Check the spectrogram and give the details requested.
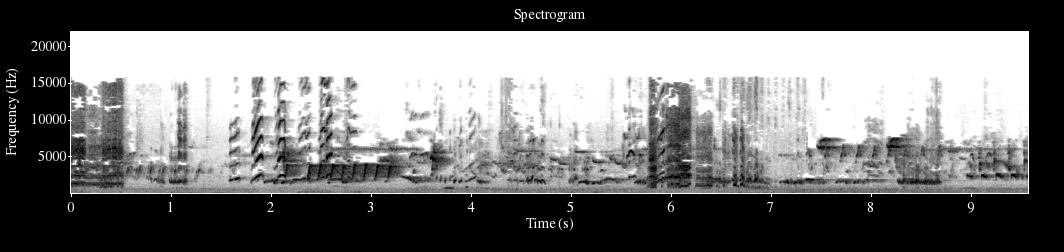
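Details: Australian lorikeets calling in a group: loud rasping screeches and sharp chirps in rapid, irregular bursts, overlapping harsh buzzes, some louder outbursts near the start and middle, a quiet natural background.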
